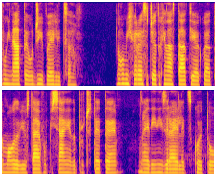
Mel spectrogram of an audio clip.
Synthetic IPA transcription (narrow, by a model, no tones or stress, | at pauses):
vojnat̪əɛod̪d͡ʒivɛlit̪sə | mnɔɡʊmixɐɾɛsət͡ʃɛt̪əxɛd̪nast̪at̪ijəkojat̪omɔɡəd̪ɐviost̪avʲəfopi̥saniɛd̪ɐpɾot͡ʃɛ̥t̪ɛt̪ɛ | nɐɛd̪inizɾaɛlɛt̪skɔjt̪ʊ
